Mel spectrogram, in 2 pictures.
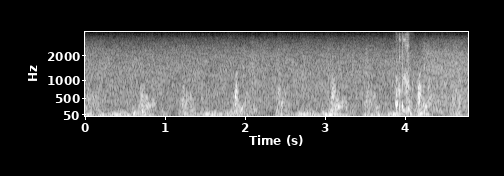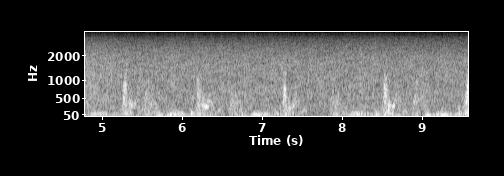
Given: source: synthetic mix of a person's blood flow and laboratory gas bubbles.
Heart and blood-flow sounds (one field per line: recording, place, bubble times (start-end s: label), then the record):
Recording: Doppler ultrasound of blood flow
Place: precordium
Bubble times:
3.84-4.12 s: bubbles
From the record:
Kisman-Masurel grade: 123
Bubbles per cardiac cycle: 1 to 2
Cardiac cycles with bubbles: 10 to 50%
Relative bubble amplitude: loud (0.450 to 0.775)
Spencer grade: 2 (many but less than half of the cardiac periods contain bubble signals, singularly or in groups)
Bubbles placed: only in the low amplitude regions of the cardiac cycle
